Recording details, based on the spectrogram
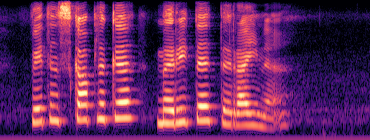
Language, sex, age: Afrikaans, female, 19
